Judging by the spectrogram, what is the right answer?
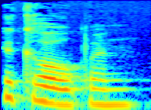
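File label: "gekropen", Dutch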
